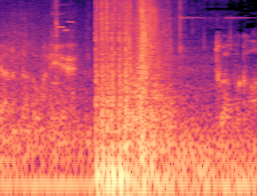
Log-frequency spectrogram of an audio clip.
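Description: A loud explosion booms close by, then its roar fades.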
